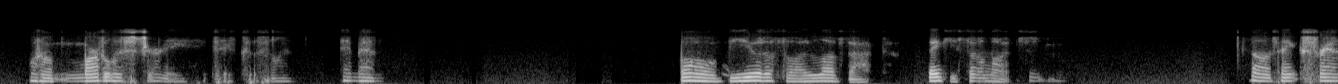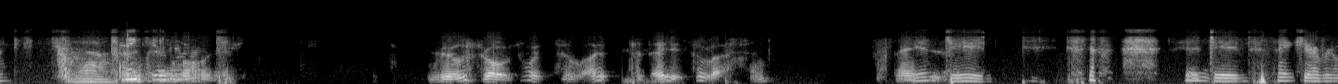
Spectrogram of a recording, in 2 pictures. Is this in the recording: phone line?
yes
